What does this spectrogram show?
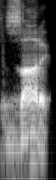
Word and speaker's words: Zadok: Z A D O K. Zodic. Zotic. No. Okay. I am not pronouncing it correctly. It's Zotic. So that was 1 kings 4:4.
